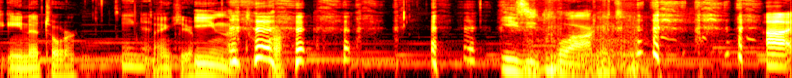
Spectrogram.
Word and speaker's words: Inator: a nator on it is it nature it's pronounced enator thank you easy blocked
